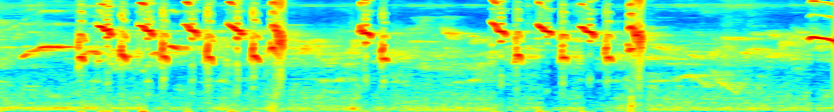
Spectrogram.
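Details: Breeding-condition female oriental magpie-robin giving calls used to make males sing. Two quick series of sharp descending chips, about three per second, separated by a quiet gap, ending in a clear high whistle.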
